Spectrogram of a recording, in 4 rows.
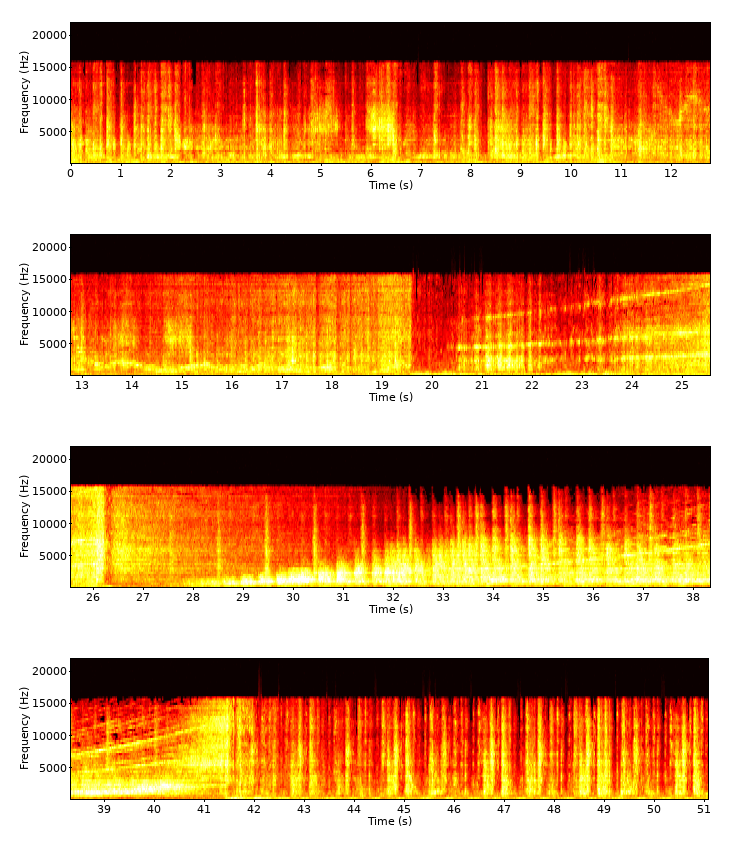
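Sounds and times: electronic music with heavy bass: 0:00.0 - 0:51.0
rising sweep: 0:22.8 - 0:33.4.

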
